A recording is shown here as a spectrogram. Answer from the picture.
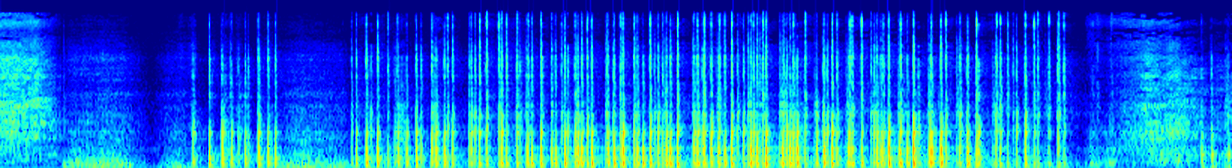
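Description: Long fingernails rapidly tapping and scratching on a wooden tabletop, a fast, dense clatter of nail clicks. It is sparse for the first couple of seconds, gets loudest through the middle and thins out near the end.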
